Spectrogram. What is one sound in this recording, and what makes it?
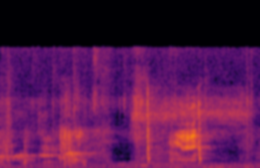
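A pickaxe taps and breaks blocks in a game.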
